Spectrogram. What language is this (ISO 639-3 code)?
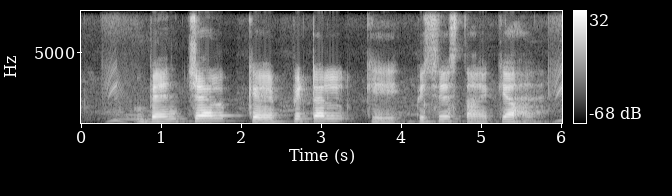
hin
